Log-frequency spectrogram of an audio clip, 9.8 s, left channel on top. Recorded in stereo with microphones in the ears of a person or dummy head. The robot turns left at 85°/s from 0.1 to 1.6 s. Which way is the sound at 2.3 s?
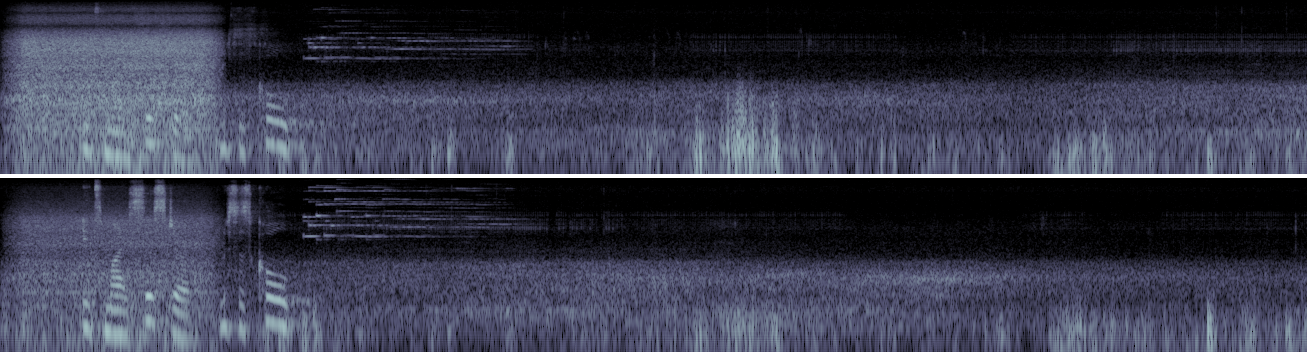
70° right (ahead or behind).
